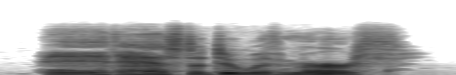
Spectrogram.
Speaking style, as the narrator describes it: I finally whispered

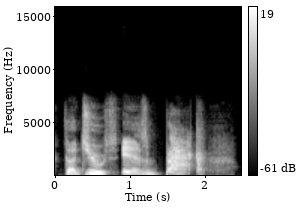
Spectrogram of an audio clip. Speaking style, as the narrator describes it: roared the dragon

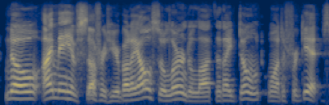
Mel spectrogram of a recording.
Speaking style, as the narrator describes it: said Kurz

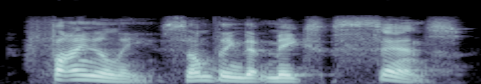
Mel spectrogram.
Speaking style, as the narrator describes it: grumbled Narayana

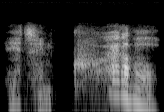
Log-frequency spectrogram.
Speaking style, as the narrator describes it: Princess sighed

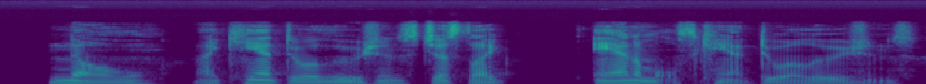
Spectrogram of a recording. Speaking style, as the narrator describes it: sighed Steven

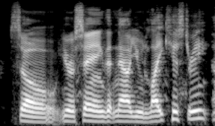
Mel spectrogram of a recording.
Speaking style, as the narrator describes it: I asked

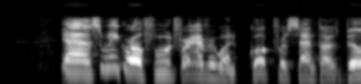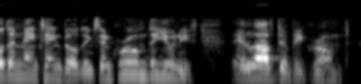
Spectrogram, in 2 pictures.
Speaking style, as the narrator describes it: answered Sarvis with a groan

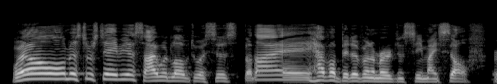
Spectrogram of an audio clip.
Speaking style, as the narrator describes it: Urtish said

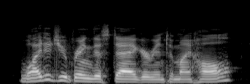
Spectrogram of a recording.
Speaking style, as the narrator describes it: asked the king

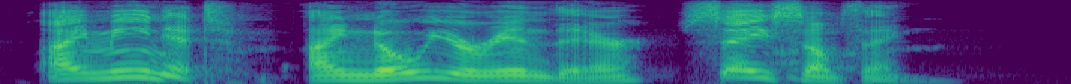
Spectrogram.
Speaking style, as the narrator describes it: raised his voice to say

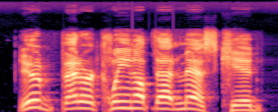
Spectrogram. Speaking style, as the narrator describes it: a shopkeeper shouted from a nearby doorway

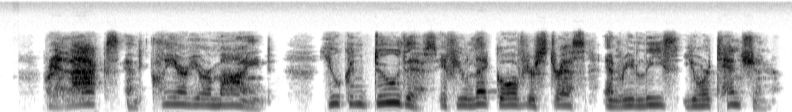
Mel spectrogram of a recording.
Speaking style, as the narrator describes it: Versera's voice softly whisper in his ear

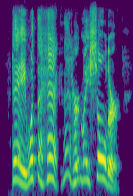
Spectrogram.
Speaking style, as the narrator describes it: yelped Elisa

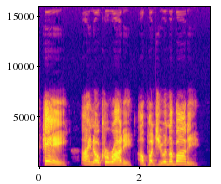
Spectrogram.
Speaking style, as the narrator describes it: shouted

